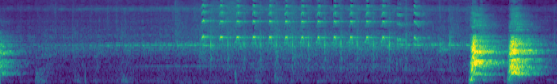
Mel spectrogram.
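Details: A Tibetan Terrier chasing a toy rat: a quick series of high, even clicking squeaks, then two short, sharp barks close together near the end.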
